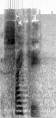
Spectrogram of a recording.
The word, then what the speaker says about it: psuche: The word here is psuche. That's the Greek word. We would pronounce it psyche.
